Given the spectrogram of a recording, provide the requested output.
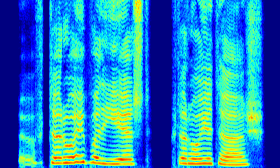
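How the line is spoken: Woman answering in monotone. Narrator (Russian): монотонным голосом ответила женщина

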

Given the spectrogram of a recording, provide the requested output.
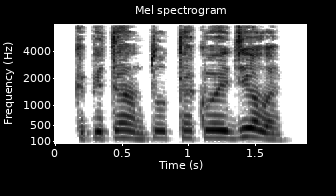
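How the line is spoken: Timid start. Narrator (Russian): робко начала Кира

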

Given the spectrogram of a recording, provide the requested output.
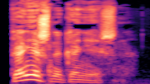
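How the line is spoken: Detached mutter. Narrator (Russian): отрешенно пробормотал Макетсон

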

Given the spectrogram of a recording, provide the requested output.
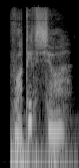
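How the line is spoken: Hissing. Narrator (Russian): прошипела

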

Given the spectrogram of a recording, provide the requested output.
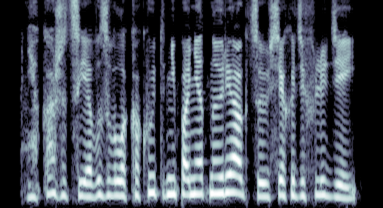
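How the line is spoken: Muttering. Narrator (Russian): пробормотала

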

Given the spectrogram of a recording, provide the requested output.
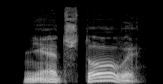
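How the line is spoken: Snorting young woman. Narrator (Russian): фыркнула серокожая девушка

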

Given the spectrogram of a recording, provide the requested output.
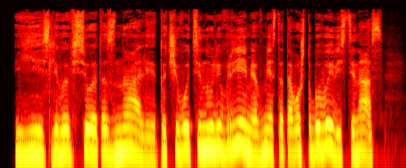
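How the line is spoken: Almost shouting, exasperated. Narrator (Russian): чуть не закричал Гран

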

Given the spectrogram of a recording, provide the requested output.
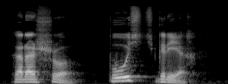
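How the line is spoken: Plain. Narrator (Russian): ответил я

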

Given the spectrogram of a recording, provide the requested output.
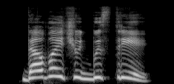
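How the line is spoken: Shout. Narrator (Russian): крикнула ему

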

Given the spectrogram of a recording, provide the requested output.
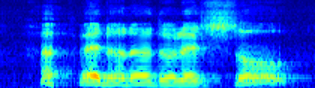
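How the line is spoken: Sneering laugh. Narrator (French): ricana-t-elle

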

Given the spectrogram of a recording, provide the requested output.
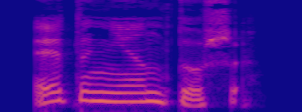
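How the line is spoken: Gloomy. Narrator (Russian): мрачно сообщил Чапай

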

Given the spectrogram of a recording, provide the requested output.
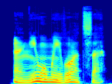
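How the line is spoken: Dull, muffled reply. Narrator (Russian): глухо ответил Арт

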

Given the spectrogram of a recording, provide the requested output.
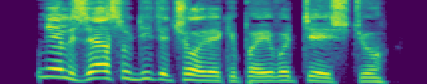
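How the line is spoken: Stern. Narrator (Russian): строго сказал Уэстмор

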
